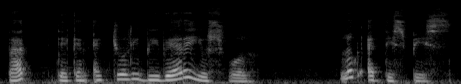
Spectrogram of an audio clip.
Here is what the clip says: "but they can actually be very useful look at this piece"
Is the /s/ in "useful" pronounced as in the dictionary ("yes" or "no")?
yes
